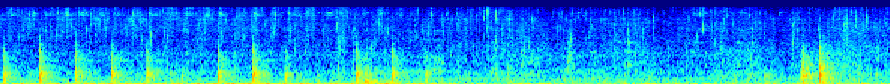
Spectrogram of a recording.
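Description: A spoon stirs chocolate cake batter in a bowl, scraping and tapping in a quick regular rhythm that slows and thins out midway. The strokes are close and fairly quiet, with no speech.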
